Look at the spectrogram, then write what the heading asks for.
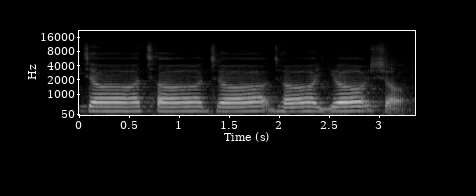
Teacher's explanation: ये सब चीज़ें तालु से उच्चारित होती हैं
